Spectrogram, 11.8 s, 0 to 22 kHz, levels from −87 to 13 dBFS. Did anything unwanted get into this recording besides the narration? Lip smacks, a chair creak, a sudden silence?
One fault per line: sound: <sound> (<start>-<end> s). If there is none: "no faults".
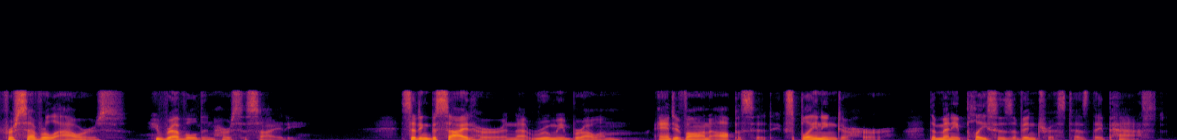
no faults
